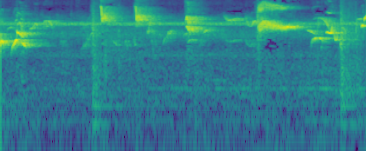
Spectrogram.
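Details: Oriental magpie-robin (kacer) song played to spur other magpie-robins into singing: loud, varied whistled and chattering phrases in bursts, high-pitched with sweeping notes and harsh rasps, clean background.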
